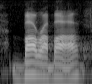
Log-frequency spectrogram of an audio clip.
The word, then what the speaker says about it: Barabbas: And they said, "Barabbas," which is pronounced Baraba, if you care.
